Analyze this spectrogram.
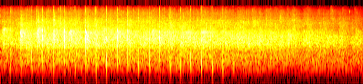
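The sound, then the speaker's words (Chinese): A church audience claps steadily for several seconds to encourage high school students who served at the Youth Sunday service, a dense patter of many hands with a few sharper claps standing out, holding an even level throughout with no voices over it. “他们第一次在大堂服事都很紧张，我想要请各位给他们一个掌声鼓励。”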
